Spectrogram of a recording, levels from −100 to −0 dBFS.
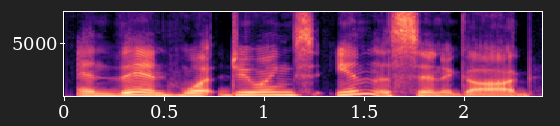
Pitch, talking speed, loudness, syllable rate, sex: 205 Hz, 175 wpm, -16 LUFS, 4.6 syllables/s, female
